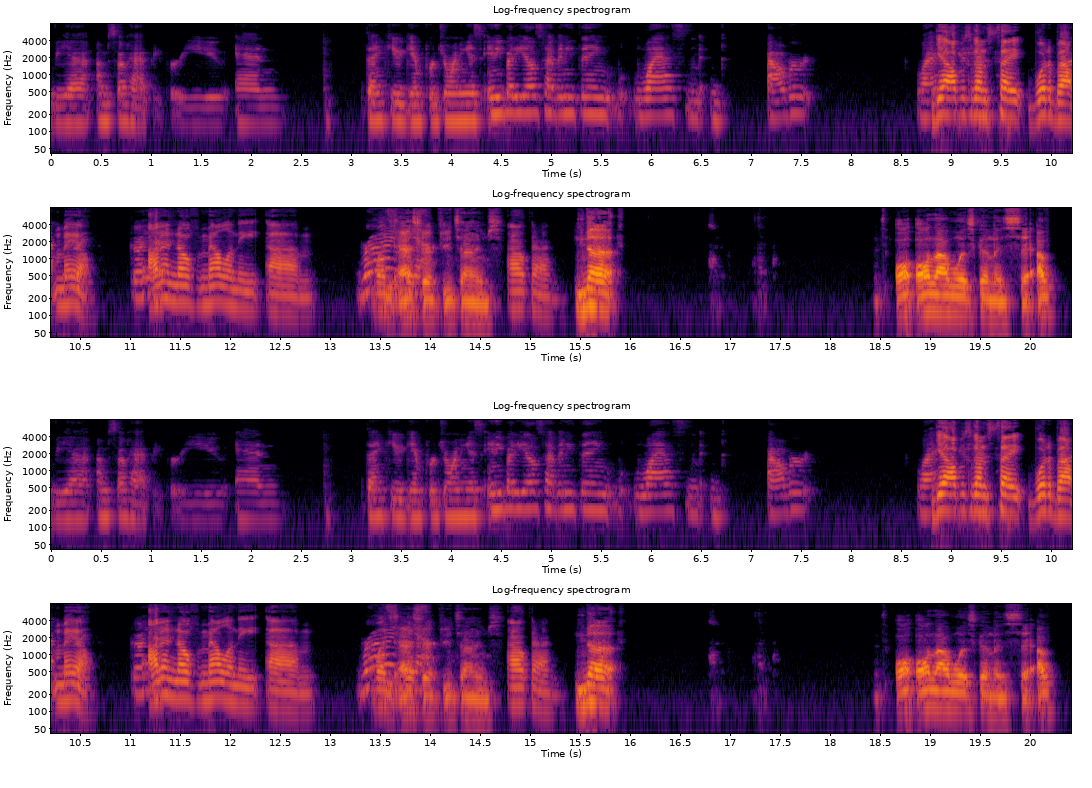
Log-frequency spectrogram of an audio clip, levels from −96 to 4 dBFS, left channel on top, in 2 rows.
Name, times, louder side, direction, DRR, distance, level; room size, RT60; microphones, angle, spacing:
voice 1, 0.0-2.3 3.2-6.7 7.2-7.6 8.7-9.3 10.1-10.6 11.0-11.4 13.3-14.1 16.8-16.9 17.3-17.4, left 3 dB, 50° left, 1.8 m, -40 dB
voice 2, 8.8-10.6 11.2-12.8 13.5-13.9 14.8-15.3, right 1 dB, 5° right, 0.4 m, -30 dB
voice 3, 13.7-14.7 15.5-15.9 18.7-20.2, left 4 dB, 65° left, 0.5 m, -26 dB
3.9 x 2.6 x 2.6 m
head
